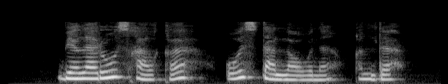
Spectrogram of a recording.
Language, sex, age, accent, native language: Uzbek, female, 18-24, Navoiy, Uzbek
